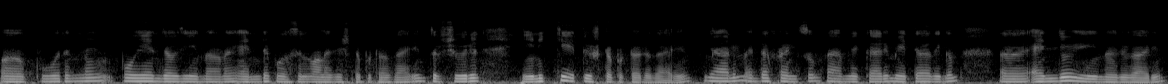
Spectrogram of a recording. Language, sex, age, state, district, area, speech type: Malayalam, male, 18-30, Kerala, Thrissur, urban, spontaneous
